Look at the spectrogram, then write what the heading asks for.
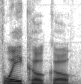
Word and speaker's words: Fuecoco: it's pronounced Fuecoco because it's supposed to be a Fuecoco. Spanish region.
